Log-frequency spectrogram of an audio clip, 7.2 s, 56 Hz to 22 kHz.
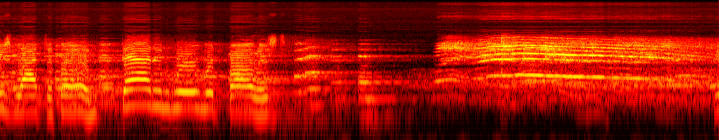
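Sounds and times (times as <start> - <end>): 
speech: 0.0 - 3.8
crowd roaring at wrestling match: 4.3 - 7.1.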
